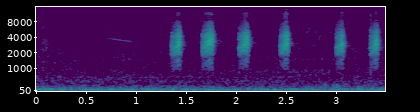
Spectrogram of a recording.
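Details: Young house wren, a big short-tailed chick hatched in a backyard, giving a series of harsh, scratchy notes roughly every half second after a quiet start, with steady low rumble behind.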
